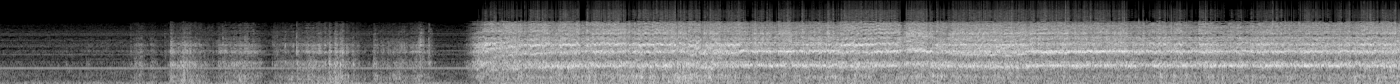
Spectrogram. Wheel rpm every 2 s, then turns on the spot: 0, 20, 110, 220, 230, 230, 230.
2-4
